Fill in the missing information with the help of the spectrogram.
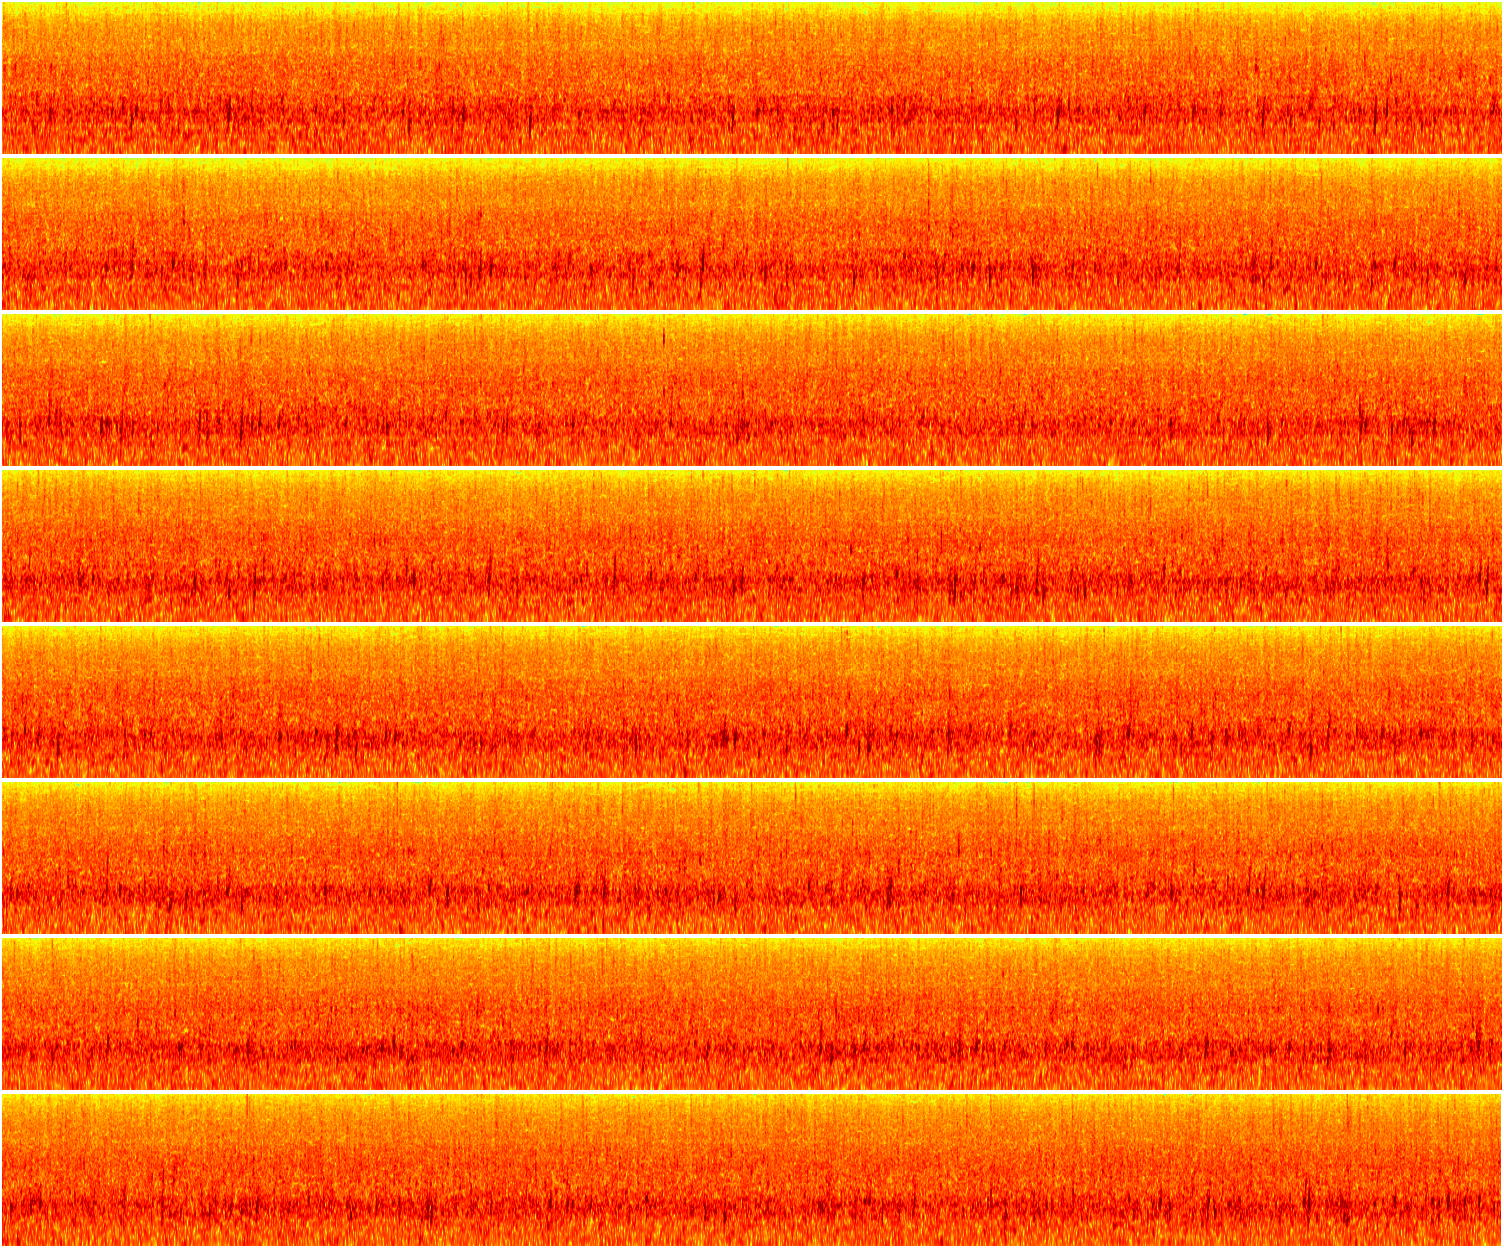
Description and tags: I'd love to hear about the projects you use my sounds on. Send me some feedback.
Splash, Creek, Ambience, Waterfall, Stream, Nature, Dam, Flow, Background, River, Water, Mortar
